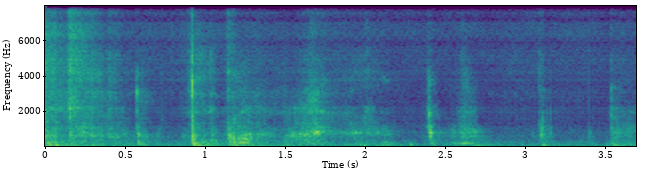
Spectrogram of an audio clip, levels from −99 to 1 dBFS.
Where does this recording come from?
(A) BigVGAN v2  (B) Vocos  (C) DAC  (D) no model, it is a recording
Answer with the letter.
C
